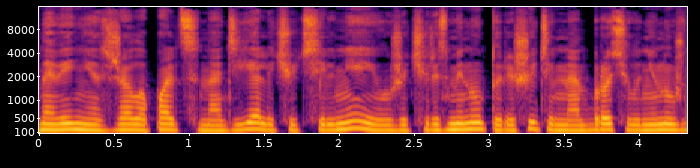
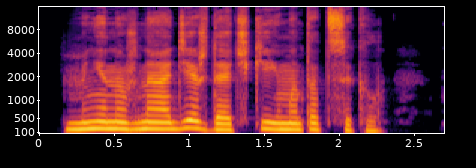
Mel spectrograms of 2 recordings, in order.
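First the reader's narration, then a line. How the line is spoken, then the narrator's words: Joking. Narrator (Russian): пошутила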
